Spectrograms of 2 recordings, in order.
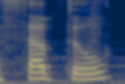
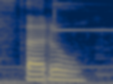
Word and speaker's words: subtle: Hay gente que la pronuncia subtle y no es así, sino la palabra es subtle.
